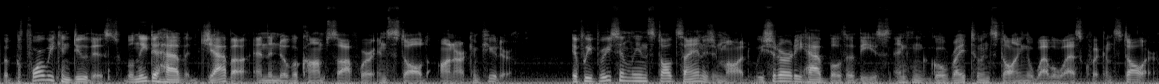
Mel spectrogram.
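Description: A man's voice: low-pitched, very animated, fast talker, fairly bright tone, a little hiss or hum. A man presenting a step-by-step tech tutorial in a plain-spoken, instructional way, addressing the viewer directly. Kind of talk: step-by-step software tutorial narration.

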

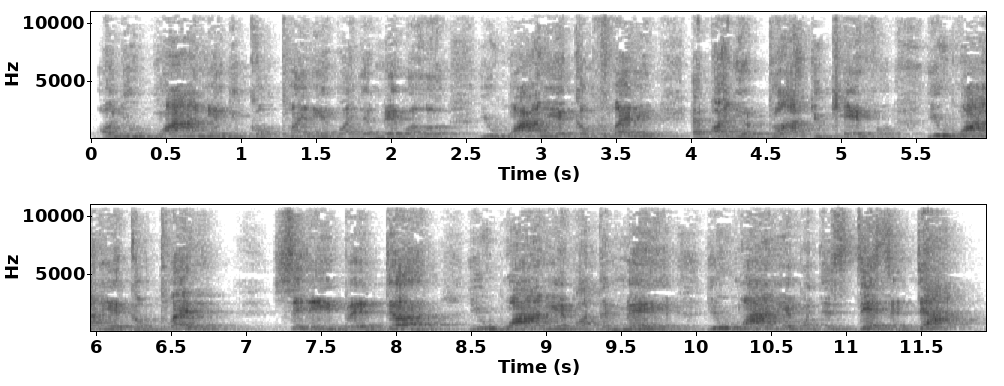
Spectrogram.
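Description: A man giving a shouted motivational speech, fiery and preachy, hammering the listener with rhetorical questions. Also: very high voice, moderate pace, roomy sound, soft background music. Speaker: motivational speaker.

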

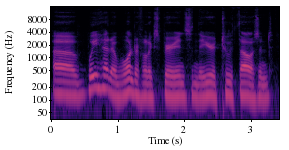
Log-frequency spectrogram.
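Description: An older man hosting a television program from a studio set, speaking in a measured, courteous way. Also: mid-range voice. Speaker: host. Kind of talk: scripted television presenting.

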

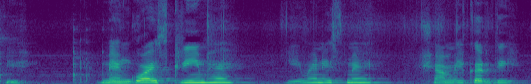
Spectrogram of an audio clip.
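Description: A woman's voice: fairly high pitch, fairly even intonation, moderate pace. A woman with a Pakistani accent narrating a recipe step by step as a home cook, addressing viewers directly and instructively. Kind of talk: step-by-step cooking tutorial voice-over.

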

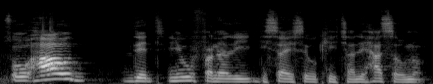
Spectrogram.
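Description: A man's voice: mid-range voice, expressive, moderate pace, bright, forceful tone, poor audio. A man in his thirties with a Ghanaian accent, hosting a casual radio interview with short interjections and follow-up questions. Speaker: radio show host. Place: small radio studio, indoors.

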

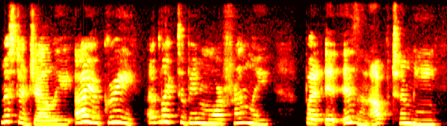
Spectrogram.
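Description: A woman voicing a glum, gloomy male fish in a picture book, in a slow mopey sing-song with deep drawn-out blubs. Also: dark tone. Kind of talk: storybook reading.

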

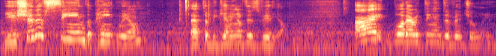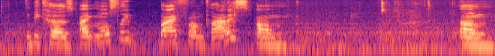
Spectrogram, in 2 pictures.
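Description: A woman's voice: medium pitch, bright, forceful tone, a little hiss or hum. A middle-aged woman, still congested and getting over laryngitis, chatting her way through a makeup tutorial with many ums, close to the camera in a small room. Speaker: makeup vlogger. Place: indoors, small room against a pale blue wall. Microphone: camera close to the face.

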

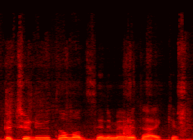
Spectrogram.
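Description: A woman's voice: medium pitch, quick pace, dark tone. A woman giving casual, playful running commentary outdoors, encouraging and teasing a child at play. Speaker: adult filming and cheering on a child at play. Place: outdoor playground. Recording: noisy outdoor home-video recording.

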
